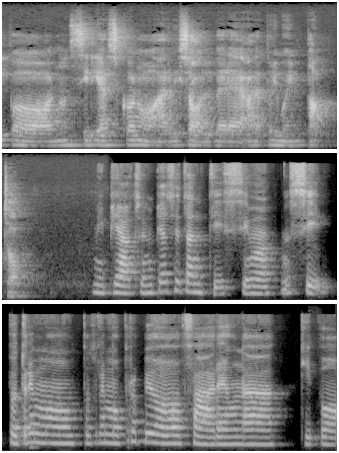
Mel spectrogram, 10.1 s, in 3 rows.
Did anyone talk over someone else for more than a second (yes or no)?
no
